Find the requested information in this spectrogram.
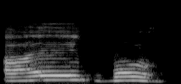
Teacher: okay, eyeball, and the stress is in the first syllable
